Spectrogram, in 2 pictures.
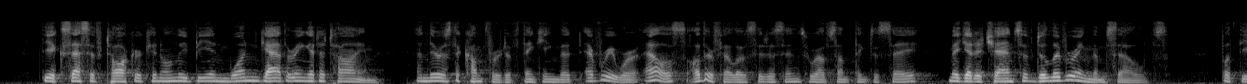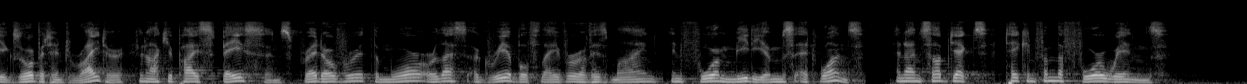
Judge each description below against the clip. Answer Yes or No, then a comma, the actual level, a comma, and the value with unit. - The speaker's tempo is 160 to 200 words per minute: Yes, average, 170 wpm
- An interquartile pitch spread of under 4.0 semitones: No, average, 4.6 semitones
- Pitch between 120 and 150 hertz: Yes, low, 135 Hz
